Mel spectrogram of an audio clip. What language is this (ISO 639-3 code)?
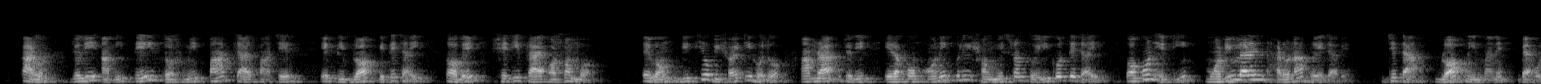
ben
